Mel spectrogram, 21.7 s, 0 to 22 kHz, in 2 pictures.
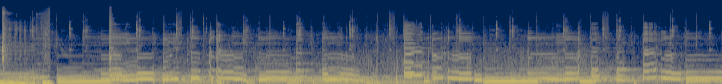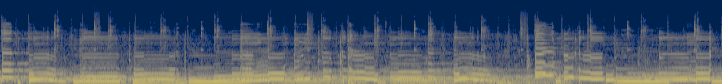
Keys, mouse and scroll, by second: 0.8 alt+click, 5.2-8.2 s, 8.5 Tab, 9.5 Tab, 9.8 s, 10.3 s, 10.4 s, 10.5 Tab, 14.6 Tab, 16.1 alt+click, 16.7 g, 19.0 Tab, 20.3 scroll down 2, 20.5-21.6 middle drag.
